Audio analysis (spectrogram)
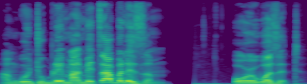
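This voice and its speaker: A man's voice: high-pitched, sing-song, moderate pace, fairly bright tone, no echo, studio quality. A young man with a Haitian accent, telling a comedic story in a playful, theatrical way. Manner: playful, theatrical, switches into voices. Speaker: animated storytime narrator.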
